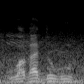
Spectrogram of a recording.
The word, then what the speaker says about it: Ouagadougou: How do you pronounce the name of the capital? Ouagadougou.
